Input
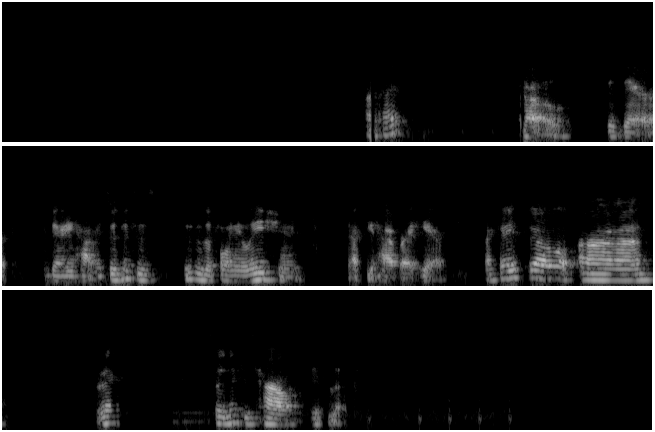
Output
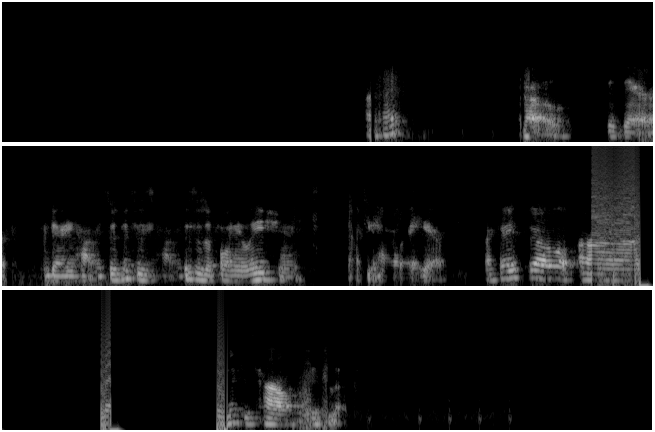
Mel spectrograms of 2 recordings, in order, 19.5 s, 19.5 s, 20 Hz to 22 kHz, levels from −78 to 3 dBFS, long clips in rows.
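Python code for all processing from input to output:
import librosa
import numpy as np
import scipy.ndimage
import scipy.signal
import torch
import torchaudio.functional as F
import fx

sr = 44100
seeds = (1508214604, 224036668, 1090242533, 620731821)

y = fx.chain(x, sr, fx.cvsd(bps=16000),
    fx.peak_eq(hz=130.0, db=8.0, octaves=1.3), at=(3.74, 5.27))
y = fx.chain(y, sr, fx.peak_eq(hz=210.0, db=5.0, octaves=0.4),
    fx.echo_single(ms=807, db=-23.5),
    fx.band_squash(depth_pct=100), at=(6.36, 8.91))
y = fx.chain(y, sr, fx.high_shelf_res(hz=2500.0, db=11.0, q=1.5),
    fx.over_compress(threshold_db=-37.0, ratio=-0.5),
    fx.env_flanger(rest_ms=6.6, full_db=-35.5), at=(9.42, 10.71))
y = fx.chain(y, sr, fx.highpass(hz=370.0, slope=12),
    fx.schmitt(flips_db=-34.5),
    fx.env_flatten(amount_pct=100), at=(12.4, 15.27))
y = fx.chain(y, sr, fx.lowpass(hz=3200.0, slope=12),
    fx.peak_eq(hz=65.0, db=13.5, octaves=2.2),
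    fx.pre_swell(db_per_s=61.0), at=(15.92, 16.36))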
